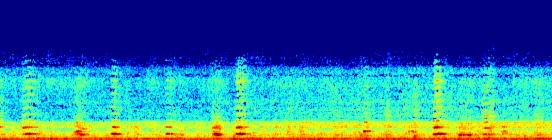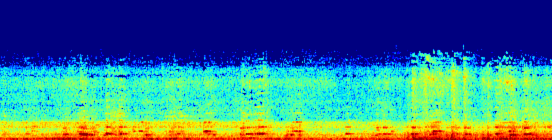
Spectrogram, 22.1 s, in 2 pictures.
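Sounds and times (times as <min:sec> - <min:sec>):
train rumbling: 0:00.0 - 0:22.0
wheel squeaks: 0:04.3 - 0:05.1, 0:12.3 - 0:17.2, 0:17.9 - 0:21.8.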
